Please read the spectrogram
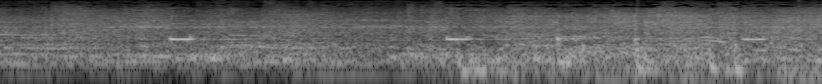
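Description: Electronic dartboard machine giving a few short, even beeps as its menu buttons are pressed to set up the next game, over background music and hall noise.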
